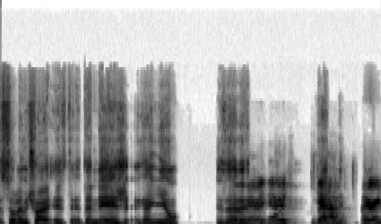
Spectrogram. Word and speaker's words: Daneige: i love the fact that they have the pronunciation of your name uh recorded on linkedin right so so let me try is the neigh again is that it very good yeah very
